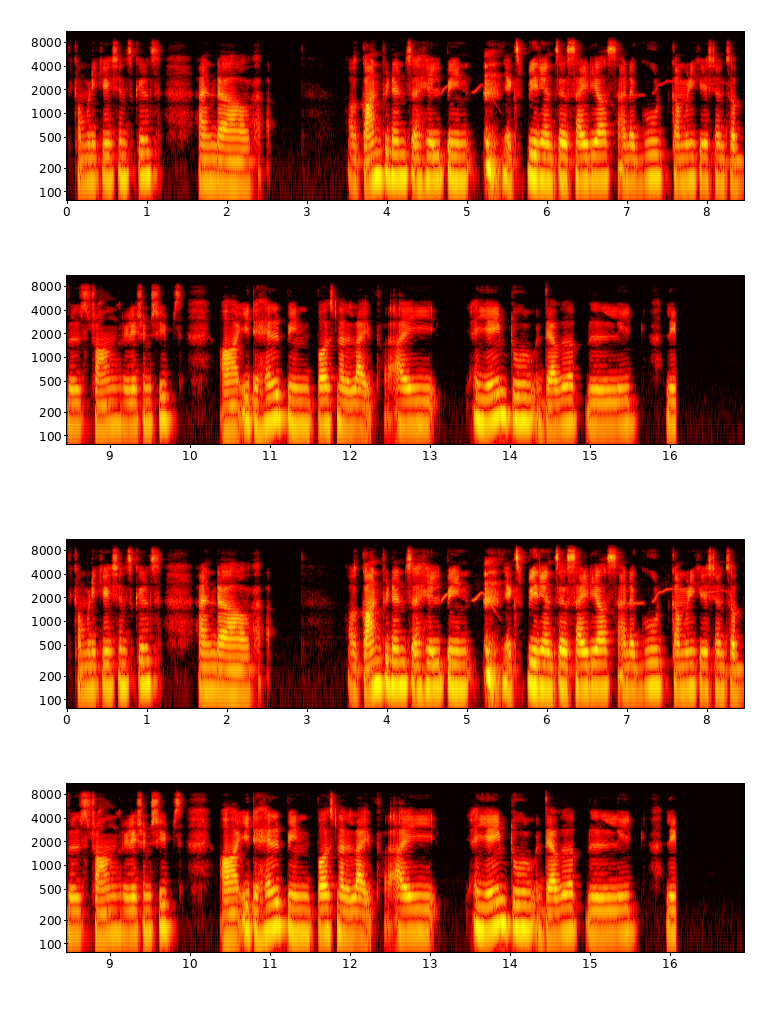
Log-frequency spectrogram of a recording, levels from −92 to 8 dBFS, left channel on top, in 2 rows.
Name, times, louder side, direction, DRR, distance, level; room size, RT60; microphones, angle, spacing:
voice 1, 0.0-2.4 3.5-13.1 13.5-16.1, right 2 dB, 15° right, 0.7 m, -26 dB
sound 1, 4.7-5.4 7.0-8.4, right 9 dB, 50° right, 5.0 m, -48 dB
head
